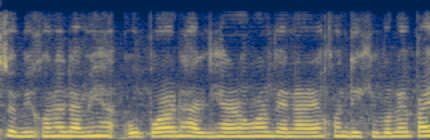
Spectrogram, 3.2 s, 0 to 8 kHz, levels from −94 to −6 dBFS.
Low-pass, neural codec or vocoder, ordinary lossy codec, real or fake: 7.2 kHz; vocoder, 22.05 kHz, 80 mel bands, HiFi-GAN; none; fake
